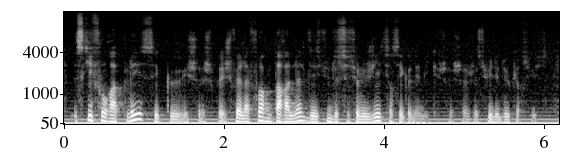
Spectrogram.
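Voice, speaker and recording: Barely pausing, a man races along at a very fast pace in a very deep, low, somewhat breathy voice with a dark, mellow tone and ordinary pitch variation. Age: 60s. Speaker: sociology professor. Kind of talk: interview. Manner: hesitant, with frequent fillers and repetitions.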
